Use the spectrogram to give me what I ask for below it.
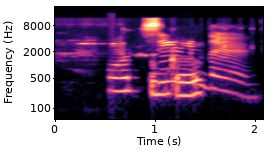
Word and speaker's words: cylinder: Cylinder. Cylinder. Soft C. Soft C.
